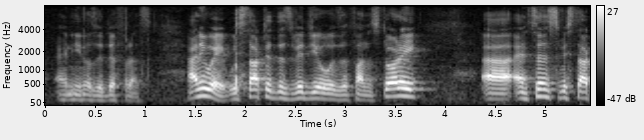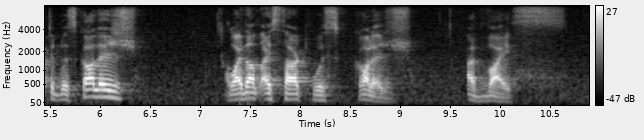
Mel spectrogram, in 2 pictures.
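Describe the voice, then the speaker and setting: A man with a Lebanese accent talks at a fairly slow pace. His medium-pitched voice has lively intonation. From Lebanon. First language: Arabic. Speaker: project management consultant. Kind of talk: casual talk to camera. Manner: halting.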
